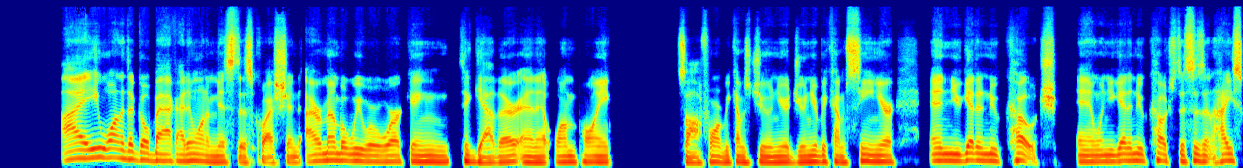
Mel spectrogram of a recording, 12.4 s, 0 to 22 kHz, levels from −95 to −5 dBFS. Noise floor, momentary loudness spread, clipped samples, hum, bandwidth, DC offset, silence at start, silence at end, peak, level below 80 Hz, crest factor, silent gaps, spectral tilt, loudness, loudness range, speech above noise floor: under -90 dBFS; 4 LU; under 0.1%; none; 18.5 kHz; under 0.1%; 0.6 s; 0 s; -4 dBFS; -54 dBFS; 18 dB; 4.54-4.59 s, 6.15-6.77 s, 9.21-9.30 s, 10.63-10.77 s; -5 dB/octave; -22 LUFS; 1 LU; over 69 dB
